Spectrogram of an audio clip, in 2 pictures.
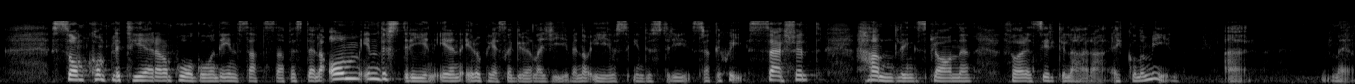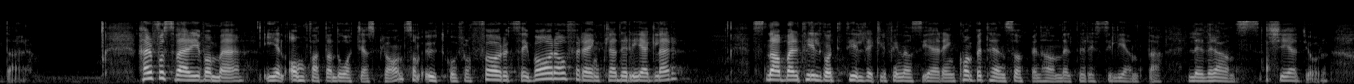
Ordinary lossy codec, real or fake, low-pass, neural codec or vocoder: none; fake; none; codec, 16 kHz, 16 kbps, FunCodec, trained on LibriTTS, 50 frames a second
